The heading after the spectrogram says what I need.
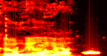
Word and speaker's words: echolalia: Okay, and this is how you pronounce it. Echolalia.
